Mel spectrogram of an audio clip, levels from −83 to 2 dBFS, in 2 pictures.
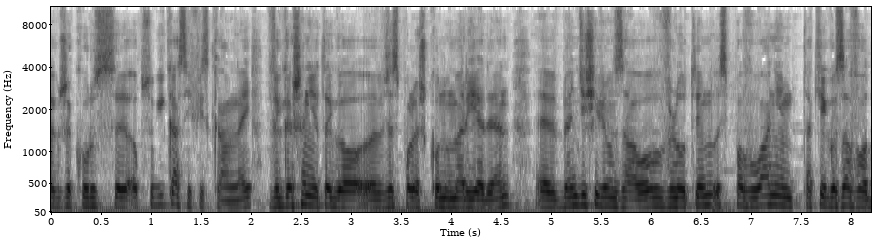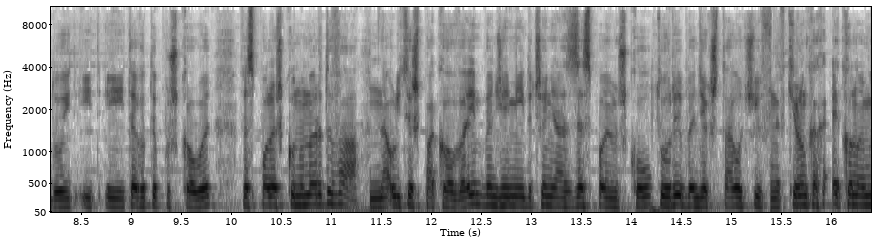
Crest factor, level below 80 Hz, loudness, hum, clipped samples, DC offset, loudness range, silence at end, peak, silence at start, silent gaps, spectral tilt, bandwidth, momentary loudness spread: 10 dB; -32 dBFS; -10 LUFS; none; 0.2%; 1%; 2 LU; 0 s; 0 dBFS; 0 s; none; -5 dB/octave; 11 kHz; 5 LU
